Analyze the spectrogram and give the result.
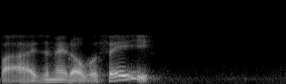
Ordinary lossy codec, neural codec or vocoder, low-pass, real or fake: AAC, 16 kbps; codec, 24 kHz, 0.9 kbps, WavTokenizer, large speech release; 7.2 kHz; fake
